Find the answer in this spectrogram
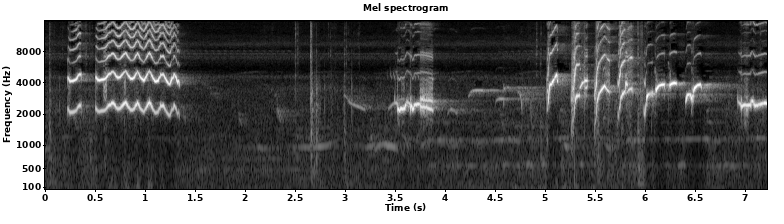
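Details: Oriental magpie-robin song used as a lure to get other birds singing: a warbling trilled whistle opens, then sliding whistles and a fast run of sharp rising notes and clear whistled phrases.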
